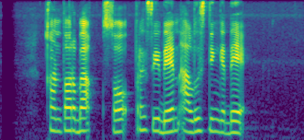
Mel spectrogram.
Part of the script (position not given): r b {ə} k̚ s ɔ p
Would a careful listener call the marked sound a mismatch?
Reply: yes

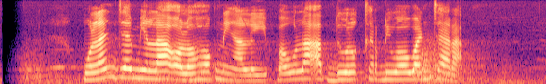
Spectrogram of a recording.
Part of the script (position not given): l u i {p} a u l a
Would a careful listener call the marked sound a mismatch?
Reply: no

